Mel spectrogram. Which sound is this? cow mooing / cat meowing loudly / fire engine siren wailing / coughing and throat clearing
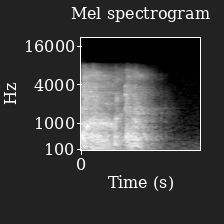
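coughing and throat clearing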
